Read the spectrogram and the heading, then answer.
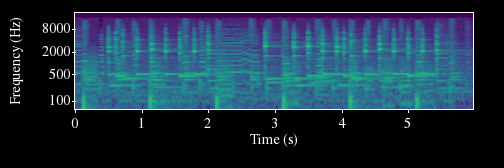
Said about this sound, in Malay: iPhone tapi masih guna ringtone yang macam ni.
